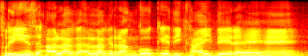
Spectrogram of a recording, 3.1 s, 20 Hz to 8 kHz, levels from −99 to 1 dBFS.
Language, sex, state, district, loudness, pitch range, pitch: Hindi, male, Gujarat, Valsad, -10 LUFS, 195-220 Hz, 205 Hz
